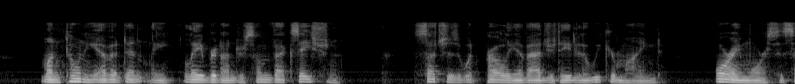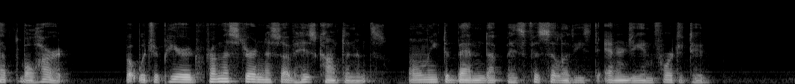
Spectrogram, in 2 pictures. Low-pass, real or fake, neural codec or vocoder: 7.2 kHz; real; none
